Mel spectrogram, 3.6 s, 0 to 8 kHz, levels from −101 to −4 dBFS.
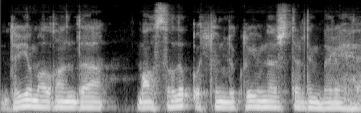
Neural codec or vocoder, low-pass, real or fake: codec, 16 kHz, 4 kbps, FunCodec, trained on LibriTTS, 50 frames a second; 7.2 kHz; fake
